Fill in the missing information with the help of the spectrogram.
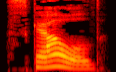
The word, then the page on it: scowled: British English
